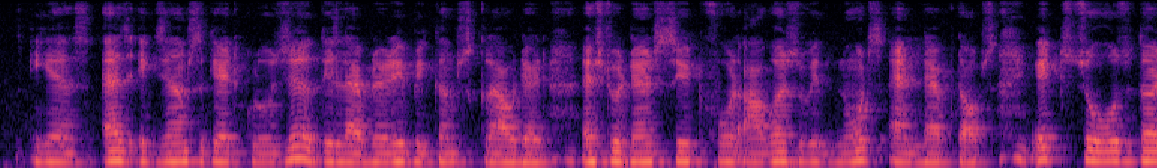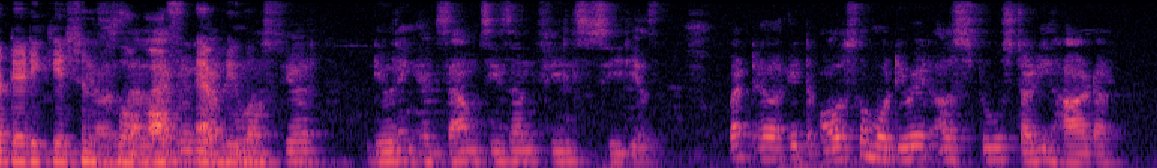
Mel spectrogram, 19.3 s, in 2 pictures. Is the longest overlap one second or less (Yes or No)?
No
